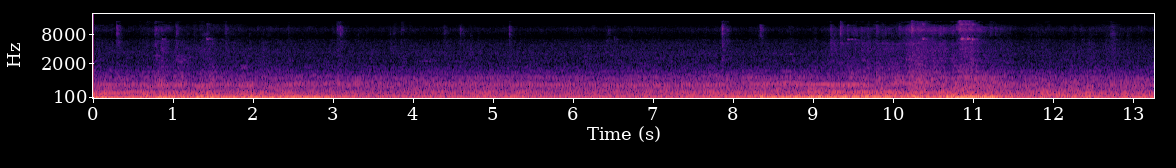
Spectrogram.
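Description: Cars drive past on a road nearby, their tyres humming.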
